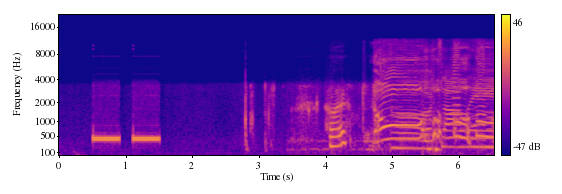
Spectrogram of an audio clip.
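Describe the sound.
A telephone rings twice in a quick electronic double burst, clear and fairly loud, followed by a click and then voices talking.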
